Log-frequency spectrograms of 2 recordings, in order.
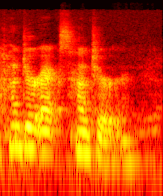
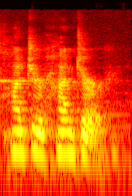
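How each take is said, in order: First: The middle X is pronounced aloud. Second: The middle X is left silent. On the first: The speaker calls it wrong. "not Hunter x Hunter" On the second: The speaker calls it right. "we are saying it correctly. It's Hunter x Hunter"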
